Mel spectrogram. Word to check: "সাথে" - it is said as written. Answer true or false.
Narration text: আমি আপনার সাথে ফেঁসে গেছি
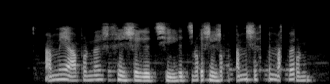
false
